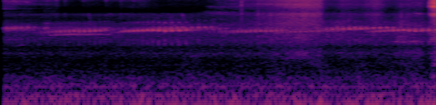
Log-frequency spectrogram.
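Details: Frogs at Lake Manawa in Council Bluffs, Iowa, give steady, pulsing trills at a fairly high pitch over a low rumble of background noise.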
